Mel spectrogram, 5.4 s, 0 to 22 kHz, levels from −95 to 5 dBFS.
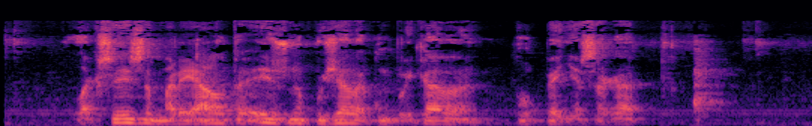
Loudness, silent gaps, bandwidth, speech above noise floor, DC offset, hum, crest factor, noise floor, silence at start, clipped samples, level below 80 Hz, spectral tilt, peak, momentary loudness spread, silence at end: -26 LUFS; none; 11.5 kHz; 25 dB; under 0.1%; none; 22 dB; -52 dBFS; 0.05 s; under 0.1%; -54 dBFS; -3 dB/octave; -8 dBFS; 17 LU; 0.3 s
